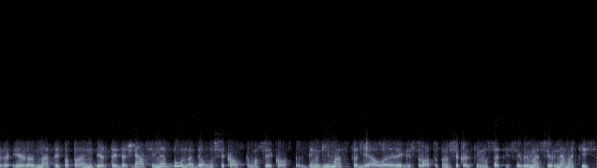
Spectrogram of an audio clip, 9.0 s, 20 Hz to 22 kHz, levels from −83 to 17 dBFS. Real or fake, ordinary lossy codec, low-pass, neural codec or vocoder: real; Opus, 32 kbps; 7.2 kHz; none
